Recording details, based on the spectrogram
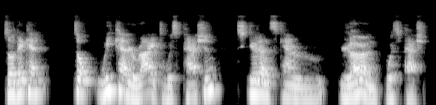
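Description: Higher-voiced man with a Chinese accent. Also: highs cut off. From China. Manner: earnest, halting with repeated words, often ends points with "right?". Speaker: business school professor and case writer, podcast guest. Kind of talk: interview answers.

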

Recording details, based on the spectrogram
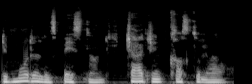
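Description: A man's voice: medium pitch, fairly even intonation, fairly quick, a little mellow, breathy edge, no echo. A man with a Nigerian Yoruba accent hosting an interview, asking questions and restating his guest's answers to check them. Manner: probing, restates guest's points. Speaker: podcast host. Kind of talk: conversational interview.

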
